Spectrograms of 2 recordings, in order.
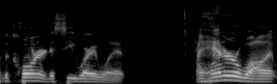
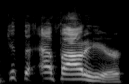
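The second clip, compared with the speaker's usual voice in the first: raised, louder dismissal; higher, forceful mock command; retold angry order; 5 semitones higher, 4 dB louder than usual. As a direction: send the thief packing, re-enacted. Retold ordering the thief away.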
